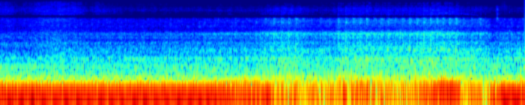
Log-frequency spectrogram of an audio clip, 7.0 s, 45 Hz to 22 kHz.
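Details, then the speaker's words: Toyota Land Cruiser 200 with 1VD-FTV diesel, in D and held under load at low rpm: a faint, fairly regular knock, about four a second, from a faulty injector; barely audible in neutral. "видите, в нагрузку сразу начинается, в принципе, небольшие обороты, как здесь. Ну, слышно характерный стук, цокот."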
